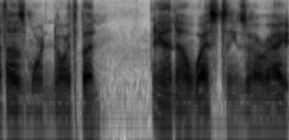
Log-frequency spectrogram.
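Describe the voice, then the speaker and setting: Putting on a character voice, a man speaks at a moderate pace in a very deep, low pitch that sounds raspy. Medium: actual play. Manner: wry, suspicious.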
